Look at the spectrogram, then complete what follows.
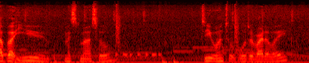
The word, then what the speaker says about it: Myrtle: Not Mithril. Myrtle, because we said it rhymes with turtle, right?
